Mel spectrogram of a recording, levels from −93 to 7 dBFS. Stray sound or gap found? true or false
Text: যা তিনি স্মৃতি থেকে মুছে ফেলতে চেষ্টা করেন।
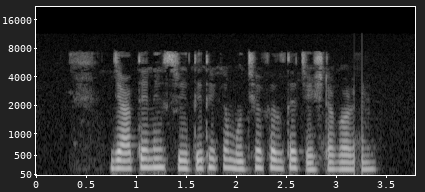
true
